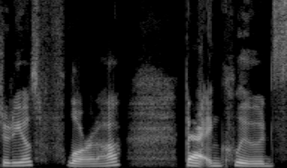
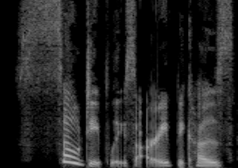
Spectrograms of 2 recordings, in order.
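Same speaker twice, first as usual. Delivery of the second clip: ordinary talk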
